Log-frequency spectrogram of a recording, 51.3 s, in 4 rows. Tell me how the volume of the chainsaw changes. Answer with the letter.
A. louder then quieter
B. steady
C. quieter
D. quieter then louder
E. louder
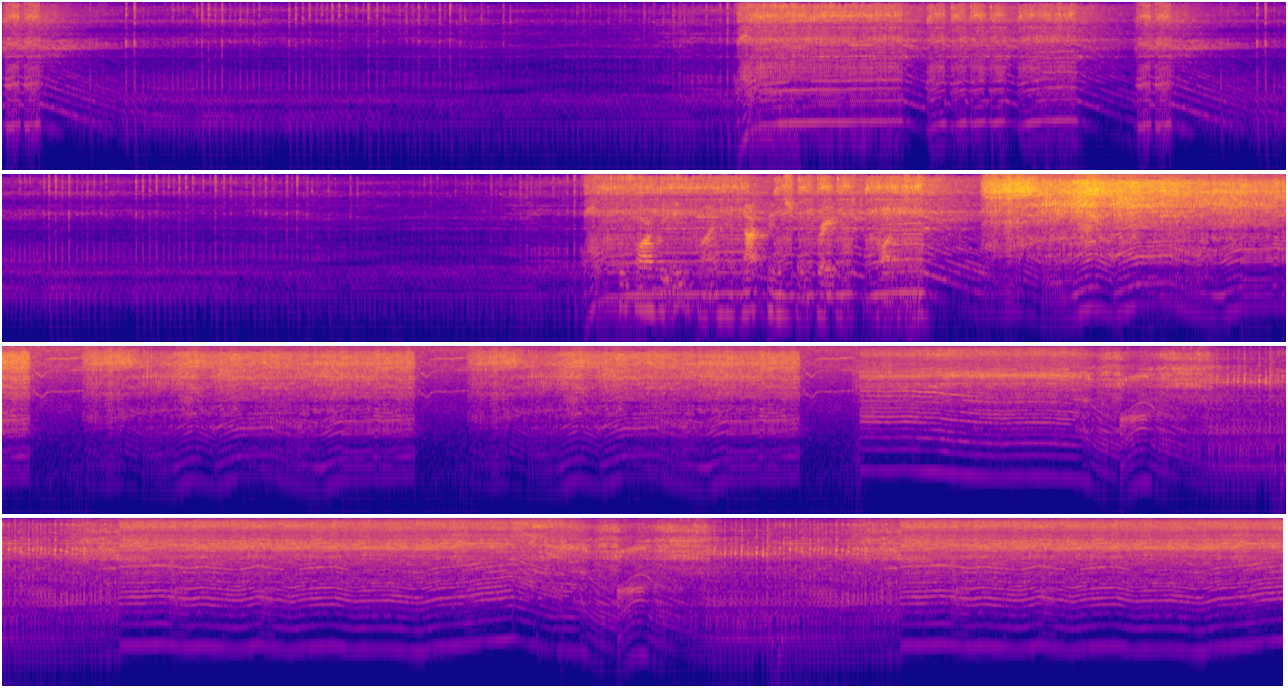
A.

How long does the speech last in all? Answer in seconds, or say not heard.
3 s.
